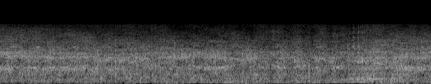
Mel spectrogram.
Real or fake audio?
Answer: fake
